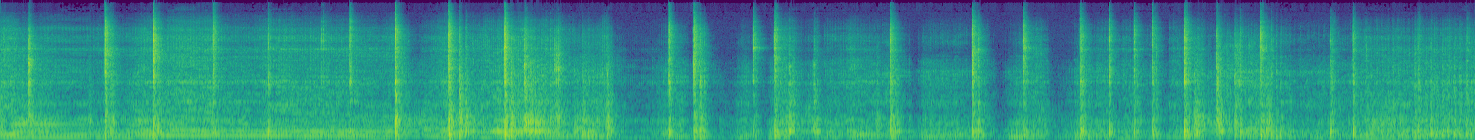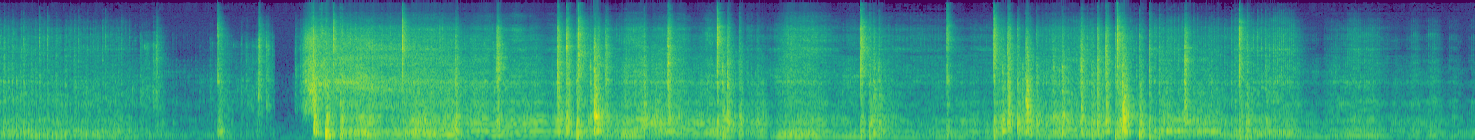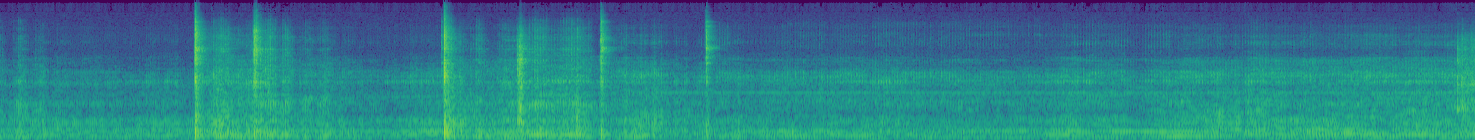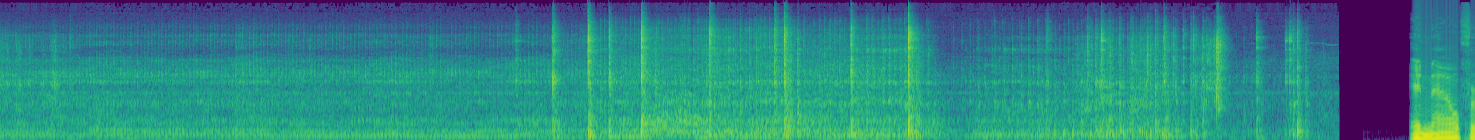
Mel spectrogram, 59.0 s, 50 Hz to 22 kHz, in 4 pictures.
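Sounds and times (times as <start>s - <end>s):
spinning tops whirring: 12.4s - 20.3s
spinning tops clacking together: 16.0s - 18.2s.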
